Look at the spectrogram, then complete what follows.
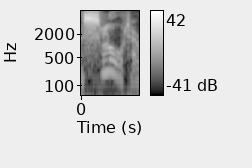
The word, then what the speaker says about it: slaughter: So, slaughter rhymes with daughter.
